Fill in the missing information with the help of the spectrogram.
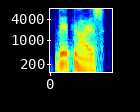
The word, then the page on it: vaporize: Indian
